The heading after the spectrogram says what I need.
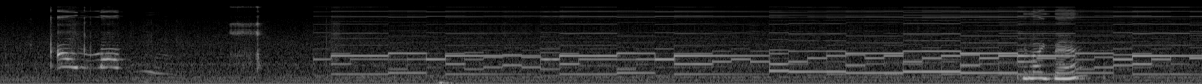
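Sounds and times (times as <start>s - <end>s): toy beeping melody: 3.2s - 12.0s.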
